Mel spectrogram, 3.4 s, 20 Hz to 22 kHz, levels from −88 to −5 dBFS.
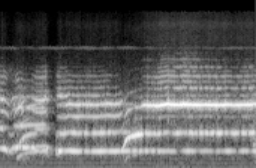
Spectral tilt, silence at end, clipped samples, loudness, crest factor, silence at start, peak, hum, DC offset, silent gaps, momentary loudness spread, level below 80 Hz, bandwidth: -2 dB/octave; 0 s; under 0.1%; -10 LUFS; 10 dB; 0 s; -2 dBFS; none; under 0.1%; none; 10 LU; -52 dBFS; 13.5 kHz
